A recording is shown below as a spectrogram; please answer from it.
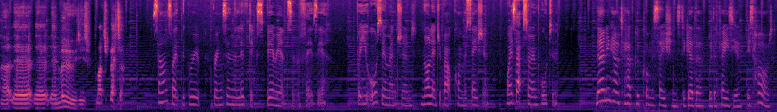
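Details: Adult speakers, likely interviewer and guest; Normal speech.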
